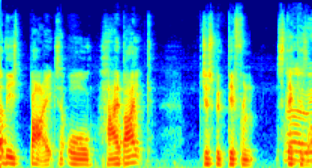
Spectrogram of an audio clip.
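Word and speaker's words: Haibike: That's how you say it, isn't it? HAI, High Bike.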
